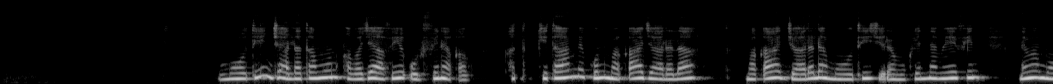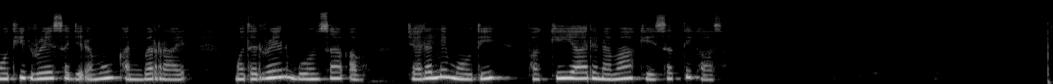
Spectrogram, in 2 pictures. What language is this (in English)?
Oromo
